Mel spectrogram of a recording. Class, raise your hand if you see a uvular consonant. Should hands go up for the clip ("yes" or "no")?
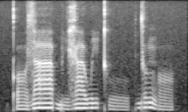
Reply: no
